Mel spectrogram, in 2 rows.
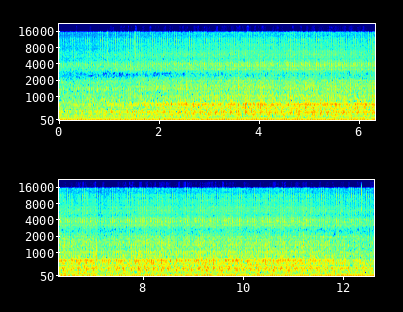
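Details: Fiat 500 Dualogic at steady idle with fairly regular knock about three per second; mechanic suggested bearing (bronzina) or water pump, loose rubber also wondered about; cause unconfirmed.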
